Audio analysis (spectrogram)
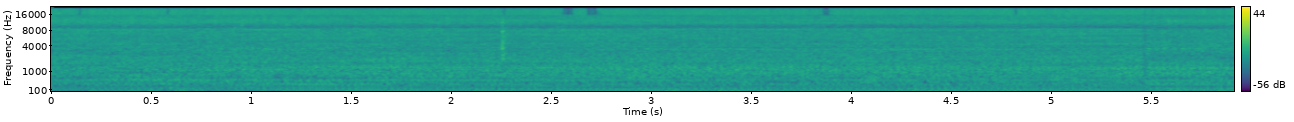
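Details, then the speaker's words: Yamaha Jog 50cc two-stroke scooter, fuel pump cleaned of gunk, after turning the idle screw outward: steady buzzy idle, rpm dropped a bit and running even with no hunting or surging; normal idle. "so as you can hear the rpm dropped a bit and is turning a little bit better"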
